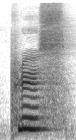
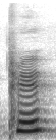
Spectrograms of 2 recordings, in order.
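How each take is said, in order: First: The final S sound is pronounced. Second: The final S sound is silent. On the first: The sentence is positive, meaning more. "plus when it's positive" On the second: The sentence is negative, meaning no more. "plus when it's negative"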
